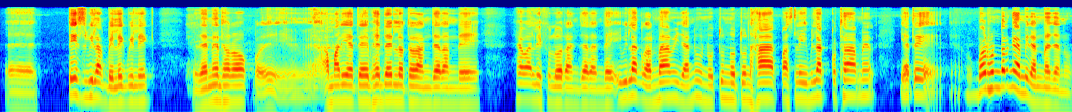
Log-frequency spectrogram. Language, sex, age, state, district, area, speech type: Assamese, male, 60+, Assam, Barpeta, rural, spontaneous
